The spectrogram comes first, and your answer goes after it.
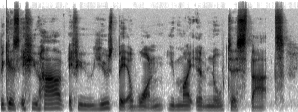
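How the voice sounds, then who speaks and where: On a very clean recording with a silent background, the sound is dry and close with no echo. A man with a British accent speaks at a moderate pace in a medium pitch, his tone bright and sharp and his pitch variation ordinary. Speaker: software developer. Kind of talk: tutorial. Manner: casual, with frequent fillers and restarts.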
